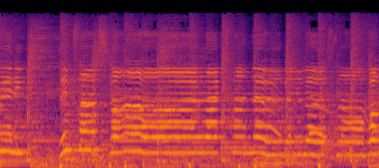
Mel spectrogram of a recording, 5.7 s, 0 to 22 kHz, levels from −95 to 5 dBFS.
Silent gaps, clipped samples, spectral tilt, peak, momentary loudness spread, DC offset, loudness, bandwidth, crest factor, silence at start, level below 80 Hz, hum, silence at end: none; under 0.1%; -3.5 dB/octave; -6 dBFS; 6 LU; under 0.1%; -20 LUFS; 16 kHz; 16 dB; 0 s; -36 dBFS; none; 0 s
